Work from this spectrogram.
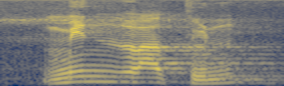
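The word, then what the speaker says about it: مِن لَّدُن: Min ladun, maka membacanya min ladun, tidak boleh didengungkan sampai 3 harokat seperti bigunah tadi, ya.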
